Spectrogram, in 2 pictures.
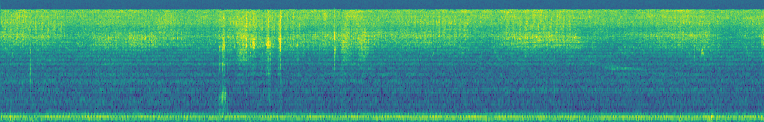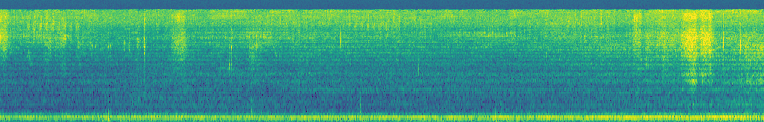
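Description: A combine harvester's engine drones steadily nearby and slowly grows louder as it approaches.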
